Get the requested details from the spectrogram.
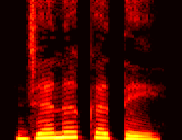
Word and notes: ಜನಕತೆ: janakate

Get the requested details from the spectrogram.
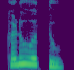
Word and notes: ಗಾಡಿವತಿ: Kannada

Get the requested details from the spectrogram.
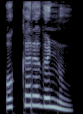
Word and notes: ಒಕ್ಕರಗಣ್ಣು: okkaragaṇṇu

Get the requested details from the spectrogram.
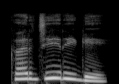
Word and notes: ಕರಿಜೀರಿಗೆ: karijīrige

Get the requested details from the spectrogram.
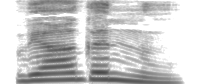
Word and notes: ವ್ಯಾಗನ್ನು: kannada

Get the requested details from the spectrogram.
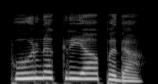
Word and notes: ಪೂರ್ಣಕ್ರಿಯಾಪದ: kannada

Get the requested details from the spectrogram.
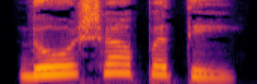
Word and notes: ದಶಪಾದಿ: daśa pādi

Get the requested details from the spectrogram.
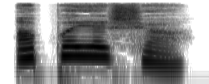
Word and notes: ಅಪ್ಪಯಿಸು: kannada

